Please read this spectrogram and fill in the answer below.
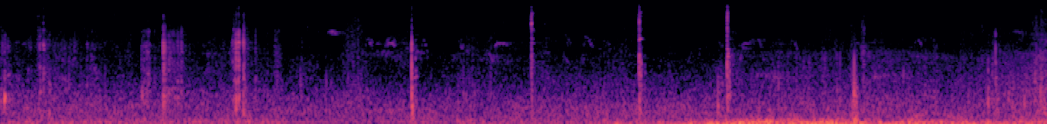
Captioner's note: horse clopping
